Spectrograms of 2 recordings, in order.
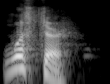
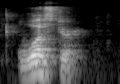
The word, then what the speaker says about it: Worcester: Worcester. – Worcester. – Worcester.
